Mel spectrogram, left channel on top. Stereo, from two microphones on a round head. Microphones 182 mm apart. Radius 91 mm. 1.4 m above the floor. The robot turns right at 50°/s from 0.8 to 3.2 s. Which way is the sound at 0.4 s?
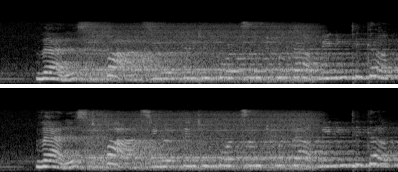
110° right.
